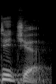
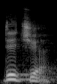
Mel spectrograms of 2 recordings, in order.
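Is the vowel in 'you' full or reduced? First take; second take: reduced; reduced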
